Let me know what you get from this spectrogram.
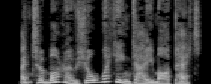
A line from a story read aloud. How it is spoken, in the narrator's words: cried Trotty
